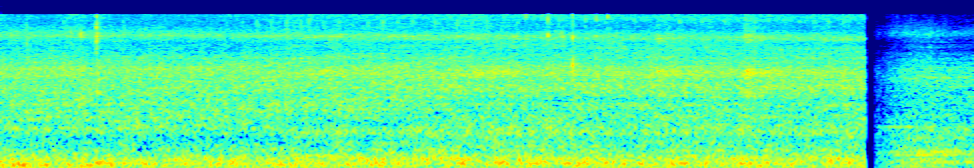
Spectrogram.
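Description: Steady background rumble and hiss of ambient noise with no distinct events, cutting out for an instant near the end.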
